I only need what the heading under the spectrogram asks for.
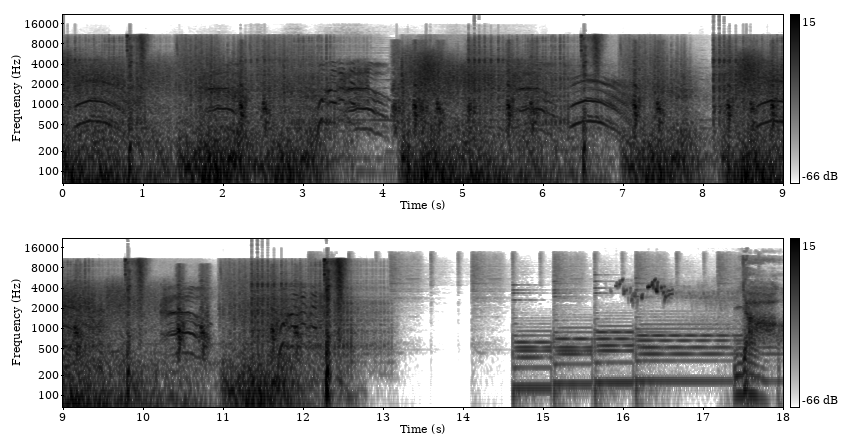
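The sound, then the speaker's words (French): Booming fireball blasts hurled at a tree creature during a fantasy battle against goblins: several loud, noisy bursts with shouting voices among them, then a short silence and a few soft tonal notes. “pourquoi t'as balancé tes boules de feu sur un arbre? C'est les gobelins qu'il fallait tuer.”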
